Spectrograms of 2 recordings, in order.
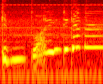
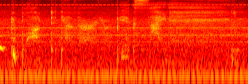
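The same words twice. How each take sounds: First: High eager call; excited idea. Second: Breathy whispered echo. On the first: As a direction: pitch it up with eager delight. Excited idea, then echoed. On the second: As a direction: whisper it back like an afterthought. Echo whispered after bright take. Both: Acted.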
